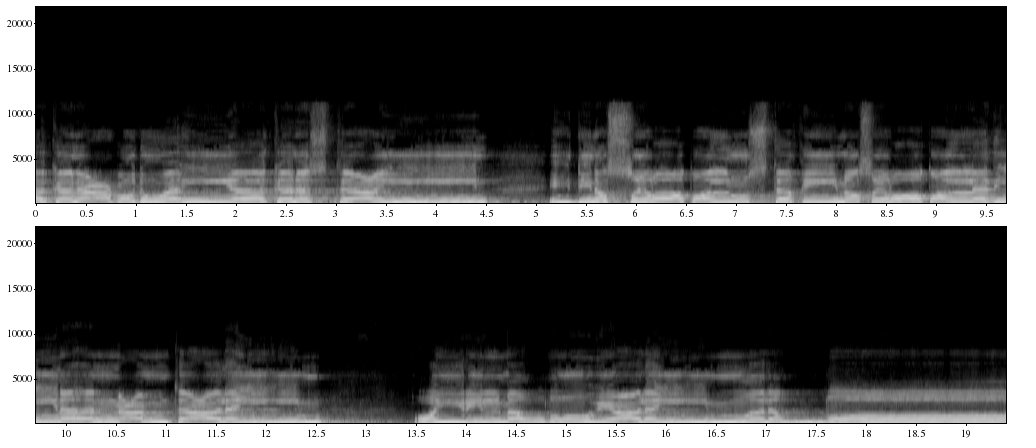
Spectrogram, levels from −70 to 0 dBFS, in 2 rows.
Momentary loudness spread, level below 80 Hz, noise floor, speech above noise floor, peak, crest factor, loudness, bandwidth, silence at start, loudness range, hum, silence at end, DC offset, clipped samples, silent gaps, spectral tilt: 4 LU; -52 dBFS; -39 dBFS; 22 dB; -8 dBFS; 8 dB; -18 LUFS; 11.5 kHz; 0 s; 2 LU; none; 0 s; under 0.1%; under 0.1%; none; -6 dB/octave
